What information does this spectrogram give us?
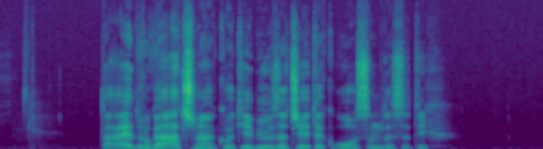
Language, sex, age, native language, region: Slovenian, male, 30-49, Slovenian, Central Slovenia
